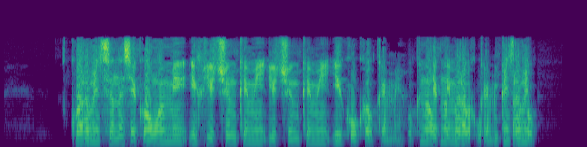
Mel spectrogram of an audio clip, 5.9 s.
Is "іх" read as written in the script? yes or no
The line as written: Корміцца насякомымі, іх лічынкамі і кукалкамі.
yes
